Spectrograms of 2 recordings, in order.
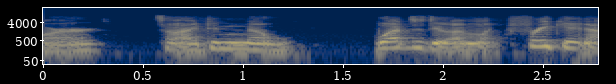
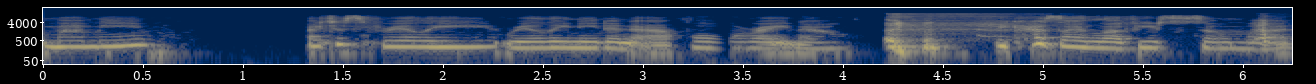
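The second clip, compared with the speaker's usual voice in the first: put-on sugary, sweet-talking, wheedling little kid voice; 2 semitones higher than usual. A mother acts out what her son did as a little boy, imitating him sweet-talking. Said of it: "bat his eyes up and be".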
